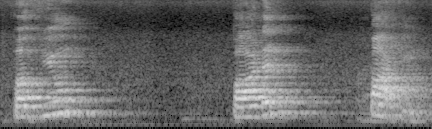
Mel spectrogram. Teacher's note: the correct pronunciation is r is silent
